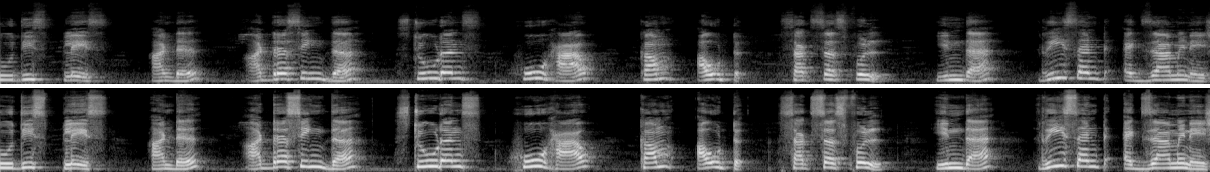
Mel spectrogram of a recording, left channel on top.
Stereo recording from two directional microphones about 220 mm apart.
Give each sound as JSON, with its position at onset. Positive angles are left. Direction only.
{"t": 0.0, "sound": "a woman's voice", "side_deg": -45}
